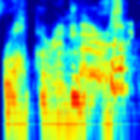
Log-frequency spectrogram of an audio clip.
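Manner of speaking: Proper embarrassing with a high rising sneer; mock scorn.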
